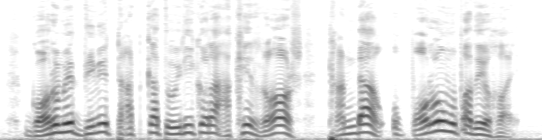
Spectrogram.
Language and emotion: Bengali, happy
